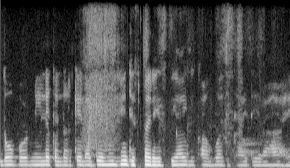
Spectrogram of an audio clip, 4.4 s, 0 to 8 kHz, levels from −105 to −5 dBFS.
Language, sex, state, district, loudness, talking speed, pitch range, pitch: Hindi, female, Chhattisgarh, Korba, -20 LUFS, 235 wpm, 160-175 Hz, 170 Hz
